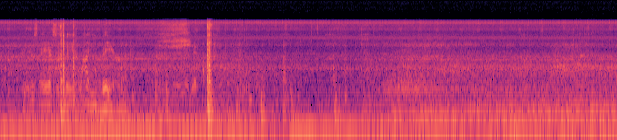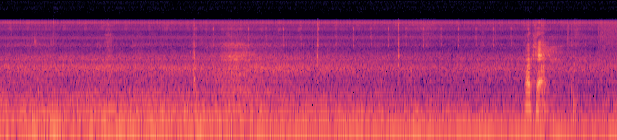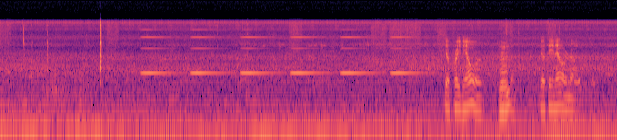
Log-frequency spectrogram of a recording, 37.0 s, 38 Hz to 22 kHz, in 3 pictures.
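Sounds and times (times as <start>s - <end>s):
car engine and road rumble: 0.0s - 37.0s
faint ticks: 16.1s - 24.2s.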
